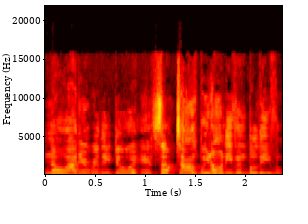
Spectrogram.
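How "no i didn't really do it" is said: mock begging, imploring, pleading cry. Retelling how released prisoners deny guilt: imitating someone pleading. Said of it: "they're pleading like".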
